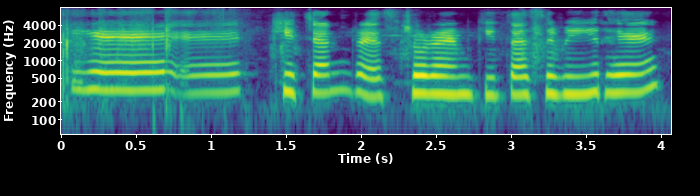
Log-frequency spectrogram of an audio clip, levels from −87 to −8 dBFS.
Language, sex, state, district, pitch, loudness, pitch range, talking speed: Hindi, female, Madhya Pradesh, Bhopal, 285 Hz, -14 LUFS, 270-310 Hz, 105 wpm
